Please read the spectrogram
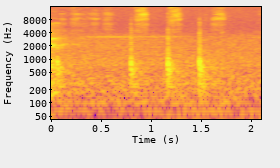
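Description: Faint stylus strokes on an interactive display screen as letters and a tick mark are written: three short scratches about a second in, over quiet room tone.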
